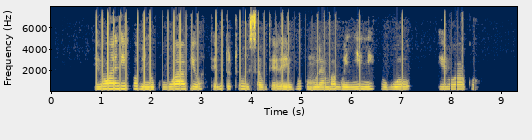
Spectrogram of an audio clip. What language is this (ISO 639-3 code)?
lug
